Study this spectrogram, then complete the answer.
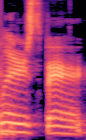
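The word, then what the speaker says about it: Sellersburg: it's in Ssburg which is in southern Sersburg. Sersburg because in other states they actually pronounce all the letters in their cities.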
